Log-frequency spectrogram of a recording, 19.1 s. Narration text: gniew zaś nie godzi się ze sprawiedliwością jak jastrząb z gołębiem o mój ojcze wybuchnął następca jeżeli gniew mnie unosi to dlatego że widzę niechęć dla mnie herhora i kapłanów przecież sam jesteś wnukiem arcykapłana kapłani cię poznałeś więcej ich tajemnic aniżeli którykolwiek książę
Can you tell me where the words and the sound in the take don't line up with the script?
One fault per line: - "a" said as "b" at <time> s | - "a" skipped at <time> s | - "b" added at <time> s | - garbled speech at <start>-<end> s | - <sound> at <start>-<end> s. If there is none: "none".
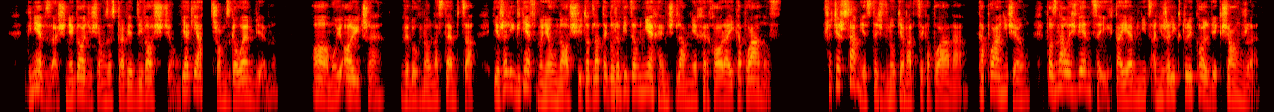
- dropout at 3.0-3.2 s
